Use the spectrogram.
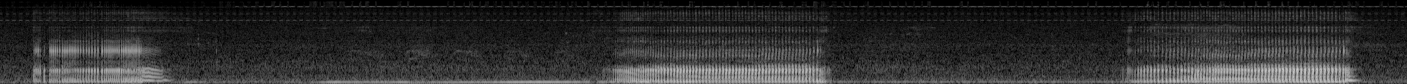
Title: Oscar the pug snores.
